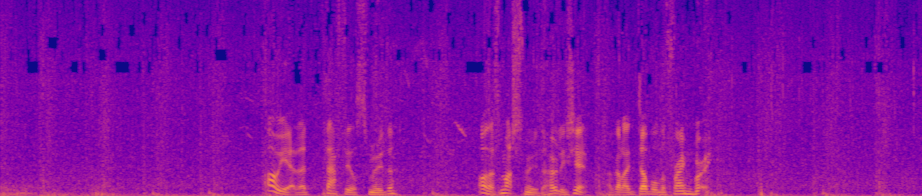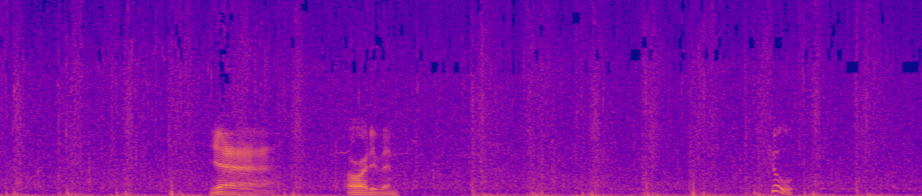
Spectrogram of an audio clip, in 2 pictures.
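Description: A large animal's heavy footsteps thud softly on grass.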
